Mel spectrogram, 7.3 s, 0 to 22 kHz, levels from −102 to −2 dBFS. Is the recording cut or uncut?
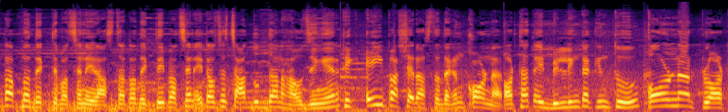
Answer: cut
